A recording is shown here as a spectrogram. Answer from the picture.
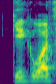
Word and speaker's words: gigawatt: to have 1.21 gigawatts which they always pronounce gigawatts but there's no such thing as a gigawatt it's a gigawatt you have to channel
